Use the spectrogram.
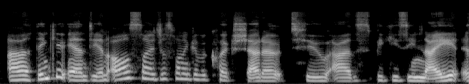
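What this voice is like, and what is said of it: Non-English accent. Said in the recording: “people might guess by your accent. You're not English”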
